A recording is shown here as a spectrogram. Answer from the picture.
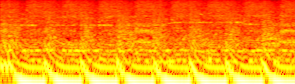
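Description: Gabber hardcore track: a fast, heavily distorted kick drum hitting several times a second, each kick sliding down in pitch, with faint steady synth tones above.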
